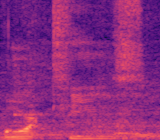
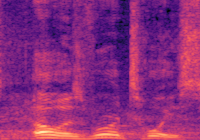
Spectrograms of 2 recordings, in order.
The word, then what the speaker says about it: Vortoise: It's Vortoise, because it's like a tortoise.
